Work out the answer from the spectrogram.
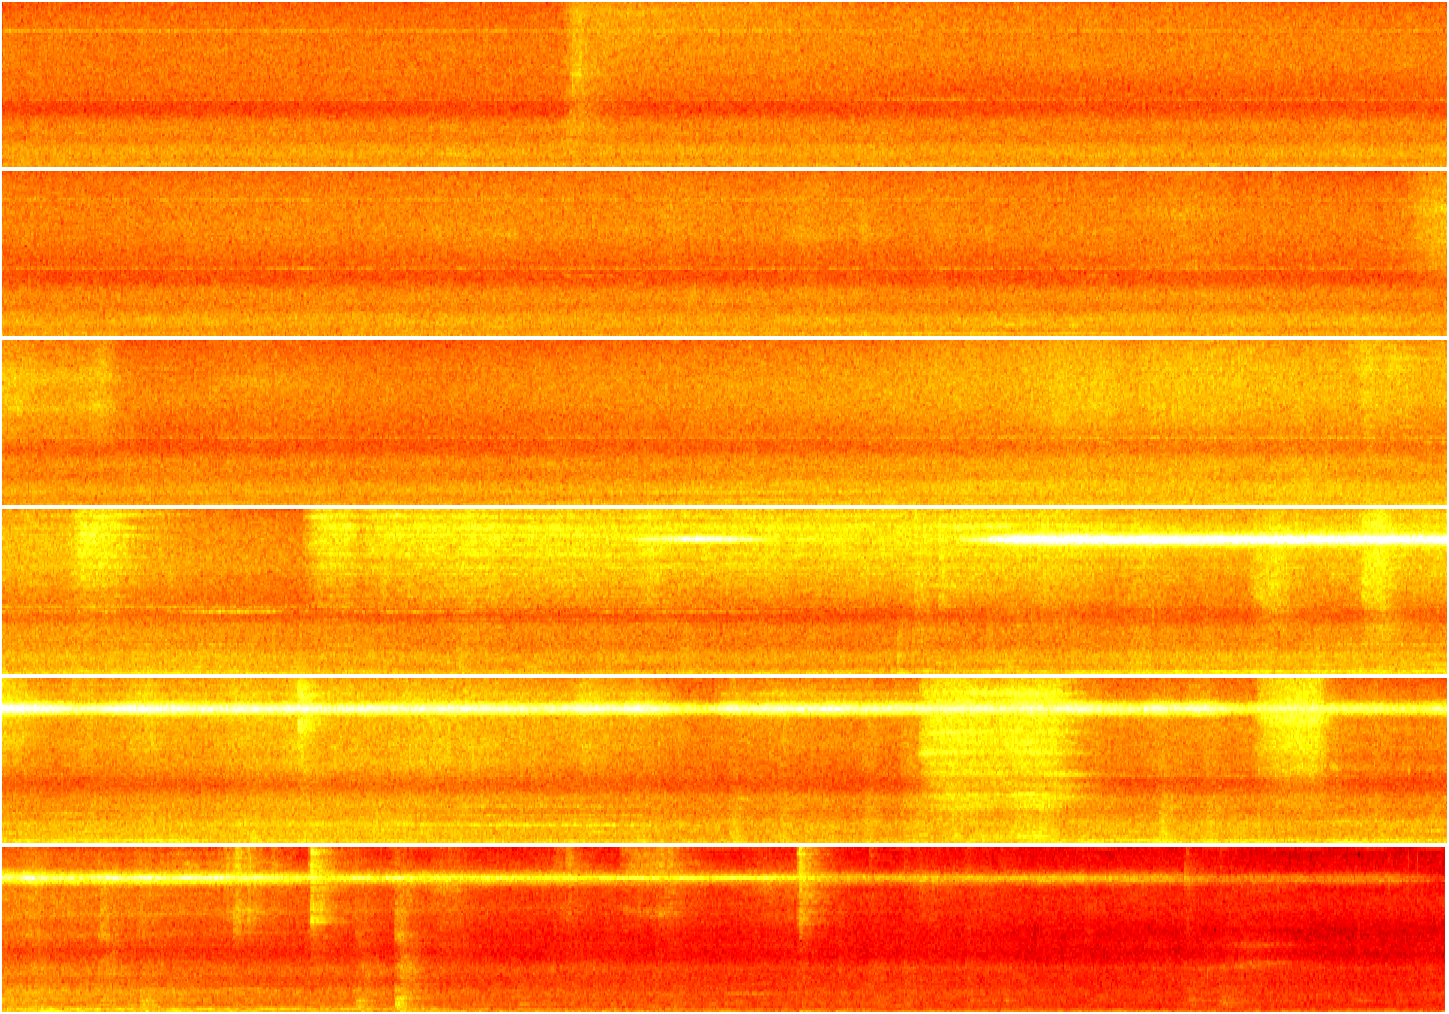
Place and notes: Ruifang, New Taipei City - Railway platforms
